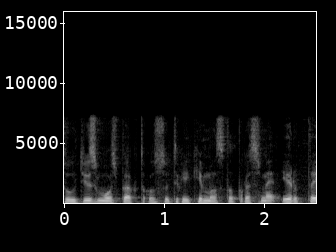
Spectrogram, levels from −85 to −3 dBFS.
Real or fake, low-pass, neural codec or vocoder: fake; 7.2 kHz; codec, 16 kHz, 1 kbps, X-Codec, HuBERT features, trained on LibriSpeech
